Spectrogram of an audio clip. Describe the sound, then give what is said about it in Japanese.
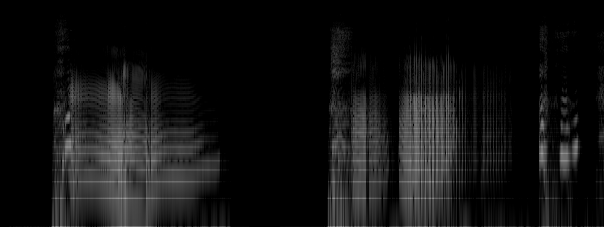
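Three loud farts in a row: a long, buzzing, wavering blast that trails off, then a second drawn-out rumbling one, and a short sputtering burst at the end. “おならを嗅がされてノックダウン。”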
